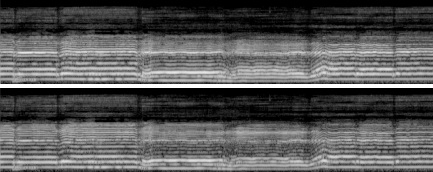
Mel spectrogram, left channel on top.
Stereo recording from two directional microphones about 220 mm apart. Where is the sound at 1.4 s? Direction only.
90° right.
